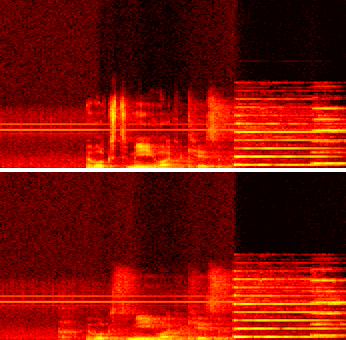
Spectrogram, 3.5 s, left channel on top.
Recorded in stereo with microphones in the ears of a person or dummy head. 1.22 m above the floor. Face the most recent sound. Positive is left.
turn(degrees=-75)  # may be behind; listen again after turning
